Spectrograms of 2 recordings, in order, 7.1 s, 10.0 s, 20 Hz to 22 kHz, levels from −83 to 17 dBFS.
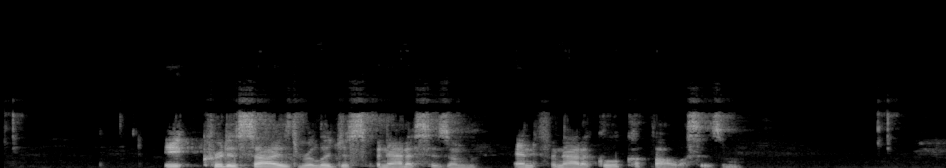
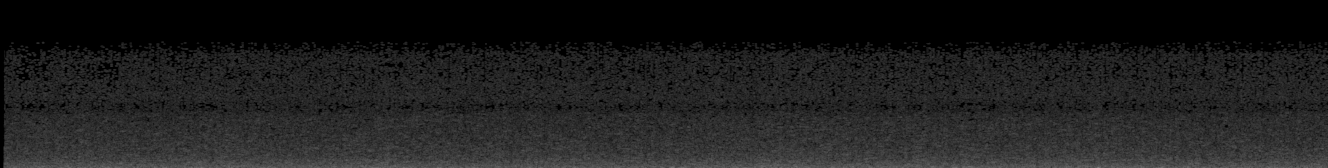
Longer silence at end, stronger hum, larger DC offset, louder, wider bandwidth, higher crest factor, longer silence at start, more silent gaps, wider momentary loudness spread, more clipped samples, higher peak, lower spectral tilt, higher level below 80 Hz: first, 1.55 s vs 0 s; neither; neither; first, -19 LUFS vs -45 LUFS; second, 9.6 kHz vs 16.5 kHz; about the same, 20 dB vs 16 dB; first, 1.25 s vs 0 s; neither; first, 11 LU vs 1 LU; neither; first, -2 dBFS vs -30 dBFS; about the same, -3 dB/octave vs -3 dB/octave; second, -70 dBFS vs -62 dBFS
